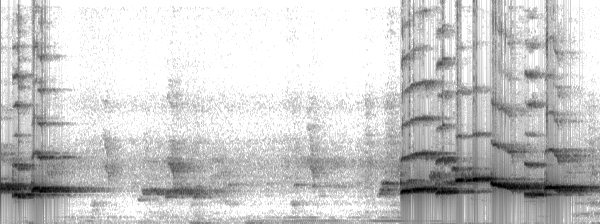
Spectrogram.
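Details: Aviary-kept orange-headed thrush giving clear whistled phrases, a strong opening note, softer mid phrases, then a loud rising and falling warbled run; low background hum.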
